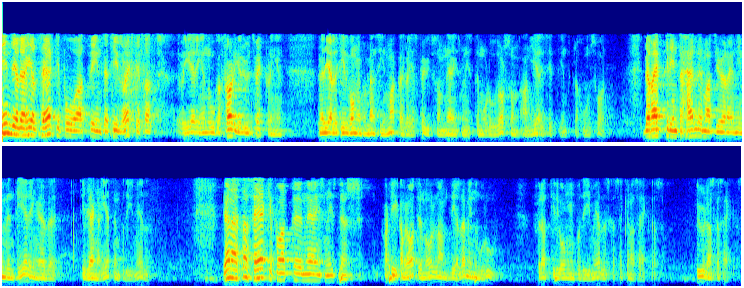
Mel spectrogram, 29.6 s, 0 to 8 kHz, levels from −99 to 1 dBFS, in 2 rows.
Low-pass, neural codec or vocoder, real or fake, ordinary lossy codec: 7.2 kHz; none; real; AAC, 16 kbps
